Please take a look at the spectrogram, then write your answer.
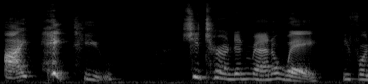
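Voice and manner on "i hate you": higher, louder, slow tearful shout; a girl shouting at the boy who broke her coin; hurt angry cry. A narrator's reading. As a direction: spit it out through hurt. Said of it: "Susan blurted out".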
